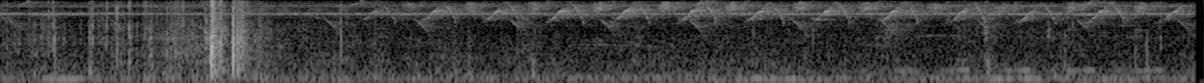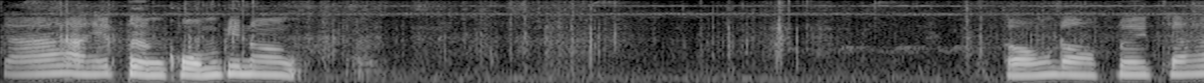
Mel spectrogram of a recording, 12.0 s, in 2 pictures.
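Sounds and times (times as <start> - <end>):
insect whine: 0.0 - 12.0
bird calling in high chirps: 1.5 - 6.0, 9.8 - 12.0.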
